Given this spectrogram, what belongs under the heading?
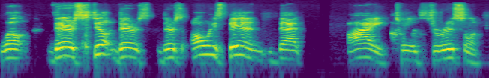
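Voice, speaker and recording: A man with a somewhat high voice leads a church Bible study. He talks in a relaxed, musing way, often restarting his sentences as he thinks aloud. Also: slow pace, a little hiss or hum, low-quality recording. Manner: conversational, speculative, many restarts. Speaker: pastor.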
